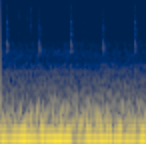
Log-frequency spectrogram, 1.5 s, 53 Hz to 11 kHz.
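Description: A 2023 BMW XM parks itself with a low steady engine rumble inside the cabin, punctuated by regular high ticking beeps from the parking sensors, roughly three per second.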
